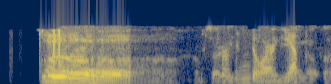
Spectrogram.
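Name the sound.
big yawn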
